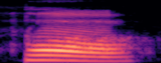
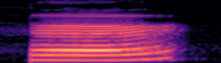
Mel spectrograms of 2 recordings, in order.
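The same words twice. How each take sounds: First: It is said with a British accent. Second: It is said with an American accent. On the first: "in British" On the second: "in American"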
